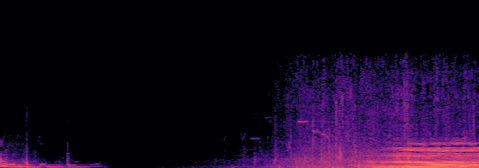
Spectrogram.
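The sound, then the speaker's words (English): Cattle moving up a field on the Limerick bank of the river separating Kerry and Limerick moo: a short low moo at the start, a quiet pause, then a longer, louder moo that swells and holds until the end. “On the Limerick bank, cattle are moving up the field.”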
